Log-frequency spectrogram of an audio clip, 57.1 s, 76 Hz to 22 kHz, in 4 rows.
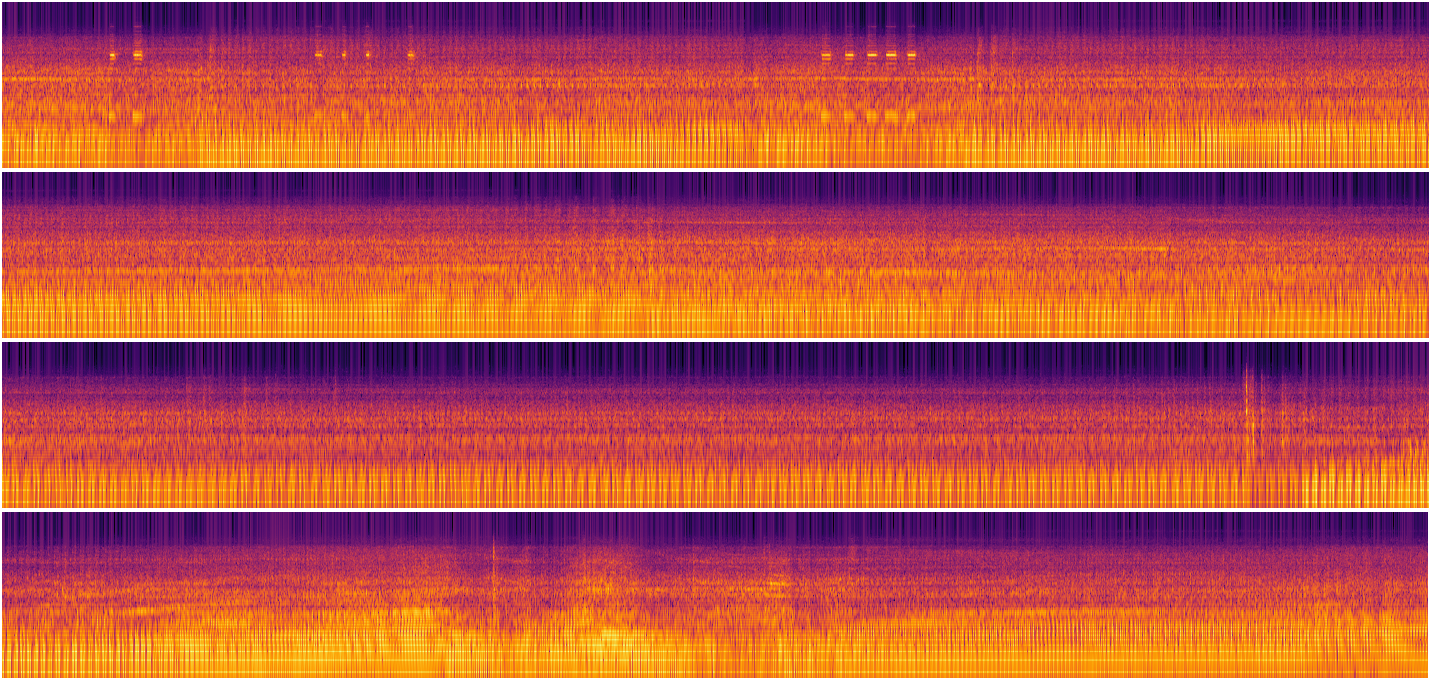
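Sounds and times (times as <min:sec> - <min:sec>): motorcycle engine running: 0:00.0 - 0:57.0
short beeps: 0:08.2 - 0:09.3.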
